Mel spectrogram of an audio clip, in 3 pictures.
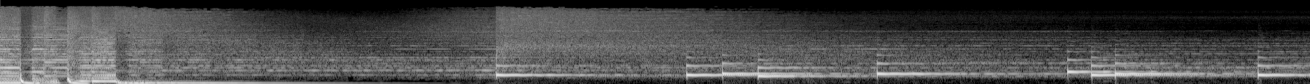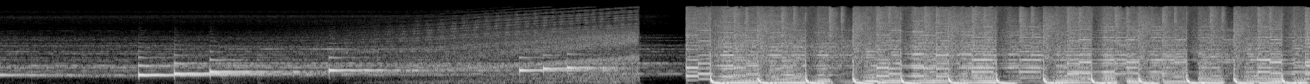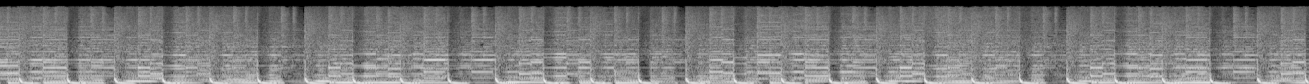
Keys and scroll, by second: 2.0 alt+7, 2.4 a, 3.2 Escape, 3.6 Return, 15.0 alt+7, 15.2 alt+a, 15.4 Escape, 30.2 ctrl+d, 33.4 Return, 33.6 Escape, 34.5 Return, 34.9 Escape, 38.1 Return.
